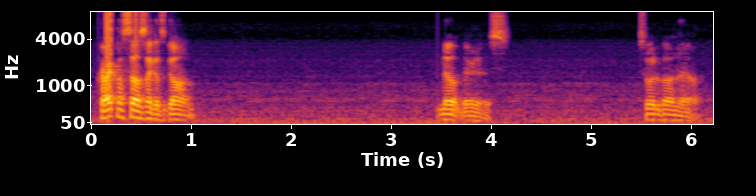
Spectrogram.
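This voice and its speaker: A man in his thirties chatting casually on a live stream from a small room at home, loud-voiced, loose and self-deprecating, with frequent swearing, on a headset mic. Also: low voice, expressive, a little slow, a little hiss or hum, rough recording. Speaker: game streamer.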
